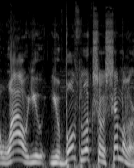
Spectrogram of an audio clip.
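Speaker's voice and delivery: usual speaking voice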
